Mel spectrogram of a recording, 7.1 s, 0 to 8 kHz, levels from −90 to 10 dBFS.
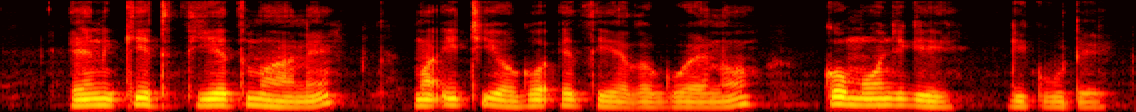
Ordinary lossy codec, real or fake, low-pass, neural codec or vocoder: none; fake; none; codec, 16 kHz, 16 kbps, FreqCodec, smaller model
